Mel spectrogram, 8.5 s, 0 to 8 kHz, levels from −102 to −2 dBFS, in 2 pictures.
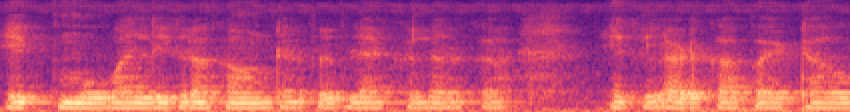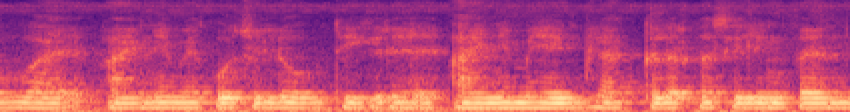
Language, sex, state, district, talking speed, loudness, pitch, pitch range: Hindi, male, Bihar, Gaya, 210 wpm, -15 LUFS, 135 Hz, 135-140 Hz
